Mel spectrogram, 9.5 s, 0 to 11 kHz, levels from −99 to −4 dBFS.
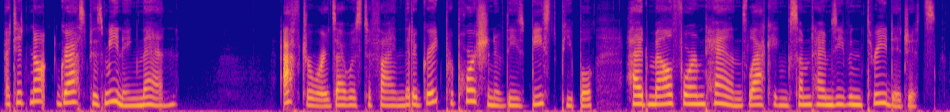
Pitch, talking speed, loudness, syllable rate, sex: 235 Hz, 175 wpm, -26 LUFS, 5.5 syllables/s, female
